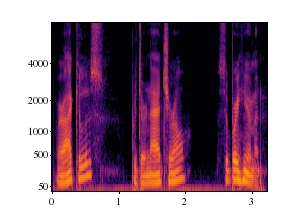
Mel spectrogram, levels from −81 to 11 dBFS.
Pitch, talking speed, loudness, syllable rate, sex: 120 Hz, 55 wpm, -17 LUFS, 5.6 syllables/s, male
